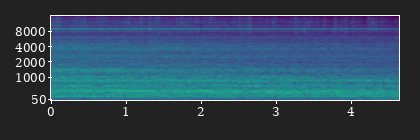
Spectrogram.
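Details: 2014 Citroën C3 1.5 8V flex-fuel rolling, a steady droning hum under road noise from a worn rear wheel bearing, to be replaced.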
